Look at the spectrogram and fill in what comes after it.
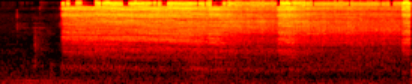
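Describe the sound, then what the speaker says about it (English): A continuous hissing spray, close and steady for several seconds, with a short extra burst near the end. "After I'm done, I always spray the pan."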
